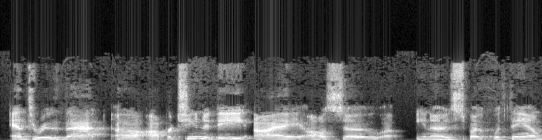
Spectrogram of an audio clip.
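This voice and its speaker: A woman with a Southern accent, medium in pitch, with fairly even intonation. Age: 70s. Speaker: business founder and author. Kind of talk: podcast interview.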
